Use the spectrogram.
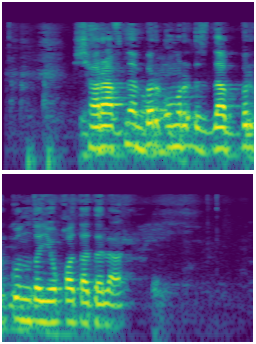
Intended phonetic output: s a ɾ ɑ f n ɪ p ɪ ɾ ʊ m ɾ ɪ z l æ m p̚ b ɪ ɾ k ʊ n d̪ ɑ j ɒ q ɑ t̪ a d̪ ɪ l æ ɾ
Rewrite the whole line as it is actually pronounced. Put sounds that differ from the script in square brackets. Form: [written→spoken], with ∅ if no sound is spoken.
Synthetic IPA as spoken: [s→ʃ] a ɾ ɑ f n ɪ [p→b] ɪ ɾ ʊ m ɾ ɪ z l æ [m→∅] p̚ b ɪ ɾ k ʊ n d̪ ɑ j [ɒ→o] q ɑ t̪ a d̪ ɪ l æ ɾ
